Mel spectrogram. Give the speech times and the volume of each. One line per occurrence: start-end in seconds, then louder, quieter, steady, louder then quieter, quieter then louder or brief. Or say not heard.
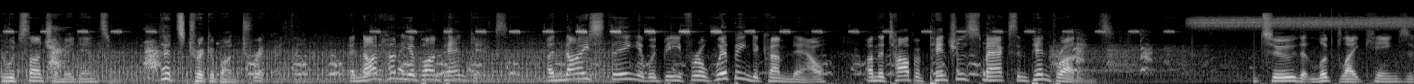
0.0-11.1 steady
12.5-14.1 brief.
